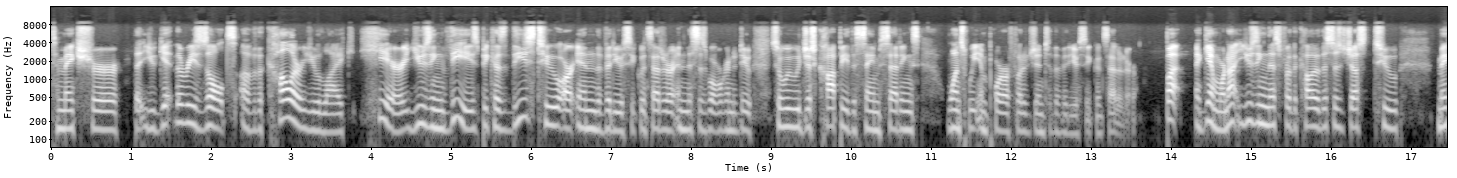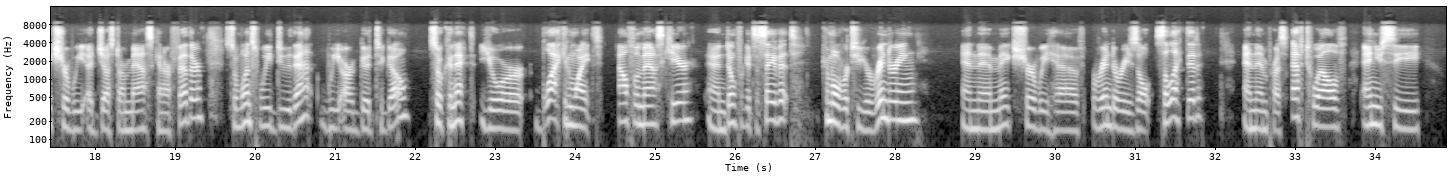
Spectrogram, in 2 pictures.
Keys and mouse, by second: 5.5 click, 10.1 click, 14.2 middle click, 16.1 click, 17.8 middle click, 20.1 middle click, 23.4 ctrl+shift+click, 26.3 ctrl+s, 27.0 s, 27.5 click, 29.6 click, 32.9 F12, 34.6 middle click.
